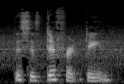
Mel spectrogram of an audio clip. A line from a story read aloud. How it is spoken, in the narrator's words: says Bobby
